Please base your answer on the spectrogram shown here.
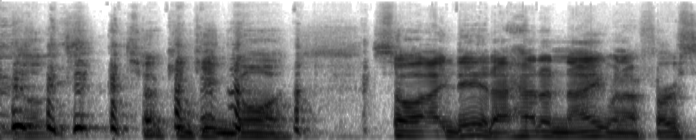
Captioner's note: laughing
